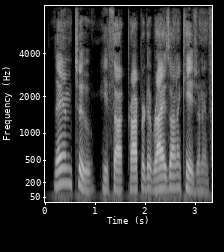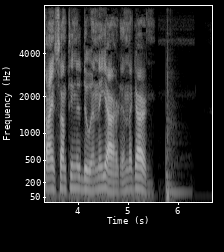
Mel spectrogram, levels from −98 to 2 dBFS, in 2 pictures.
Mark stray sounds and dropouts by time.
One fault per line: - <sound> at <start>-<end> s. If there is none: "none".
- thud at 5.7-6.3 s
